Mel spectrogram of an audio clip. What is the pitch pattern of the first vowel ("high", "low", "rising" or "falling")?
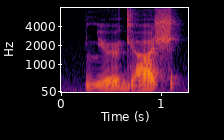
rising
